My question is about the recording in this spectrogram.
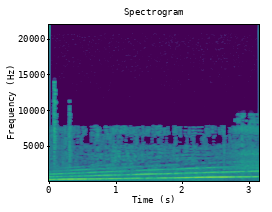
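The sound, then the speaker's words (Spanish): A civil defense tsunami warning siren in Puerto Rico wails steadily, its tone slowly rising in pitch over a few seconds, loud and sustained with a low rumble of outdoor background noise beneath it, sounding on a Tsunami Warning Center alert after a magnitude 7.6 earthquake in the Caribbean Sea. “Eran las sirenas sonando hace unos minutos en Puerto Rico.”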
